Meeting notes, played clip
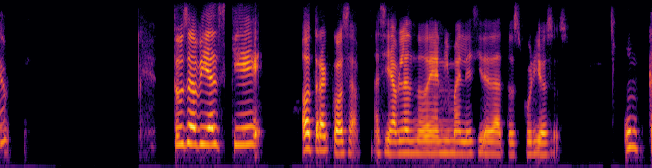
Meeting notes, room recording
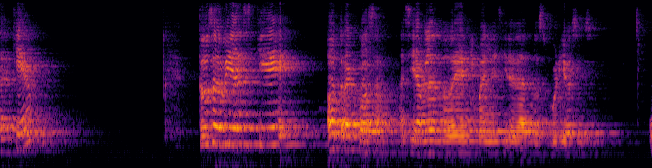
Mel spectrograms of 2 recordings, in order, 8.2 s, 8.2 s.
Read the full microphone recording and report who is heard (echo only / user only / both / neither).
echo only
